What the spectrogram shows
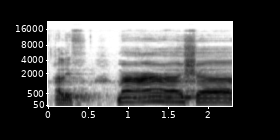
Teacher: sin besar ya, shin sya ngempos sedikit ya.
